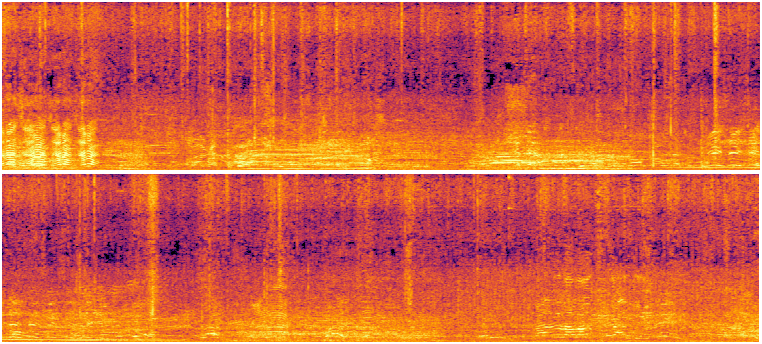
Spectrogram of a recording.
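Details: Several sustained, low, flat moos from giant, aggressive cattle being taken off a truck, heard under steady talking from a crowd of onlookers.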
